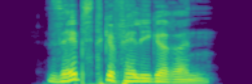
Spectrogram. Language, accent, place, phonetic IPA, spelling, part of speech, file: German, Germany, Berlin, [ˈzɛlpstɡəˌfɛlɪɡəʁən], selbstgefälligeren, adjective, De-selbstgefälligeren.ogg
- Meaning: inflection of selbstgefällig: 1. strong genitive masculine/neuter singular comparative degree 2. weak/mixed genitive/dative all-gender singular comparative degree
